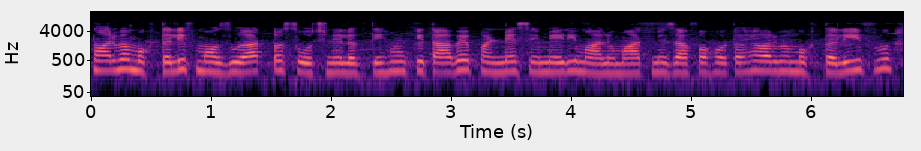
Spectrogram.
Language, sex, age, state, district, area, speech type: Urdu, female, 18-30, Delhi, East Delhi, urban, spontaneous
